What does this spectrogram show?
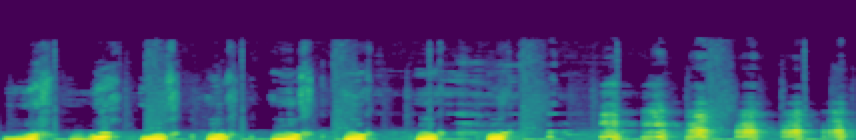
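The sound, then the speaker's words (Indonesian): A man's voice imitates a choking pigeon with a rapid string of about a dozen short, throaty gulping bursts in steady rhythm, loud, dissolving into laughter at the end. “Itu tadi suara burung merpati kalau keselak.”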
